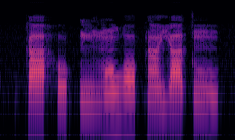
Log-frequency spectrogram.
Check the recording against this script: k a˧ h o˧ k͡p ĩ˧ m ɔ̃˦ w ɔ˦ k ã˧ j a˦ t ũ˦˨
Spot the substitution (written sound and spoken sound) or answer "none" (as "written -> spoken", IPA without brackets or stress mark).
none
